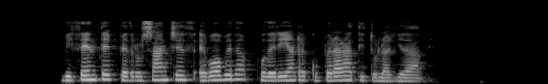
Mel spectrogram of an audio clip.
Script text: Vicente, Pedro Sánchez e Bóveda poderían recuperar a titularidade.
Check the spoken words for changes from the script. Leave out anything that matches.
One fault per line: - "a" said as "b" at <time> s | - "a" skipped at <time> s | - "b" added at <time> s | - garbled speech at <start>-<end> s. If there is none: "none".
none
